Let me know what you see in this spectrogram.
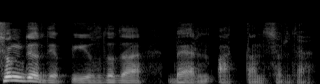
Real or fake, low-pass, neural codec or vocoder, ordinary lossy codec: real; 7.2 kHz; none; AAC, 48 kbps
